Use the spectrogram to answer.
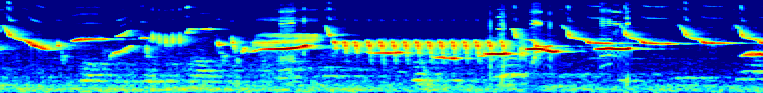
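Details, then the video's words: White-rumped shama, a Murai Blorok type, in energetic full song: varied loud whistles, sweeping downward slurs and a fast buzzy trill, phrases tumbling into one another with high sharp notes. "Kicauan MURAI BATU GACOR (Murai Blorok gacor)"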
